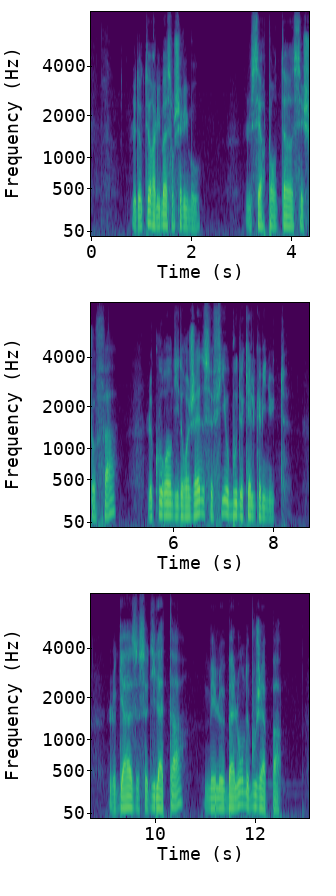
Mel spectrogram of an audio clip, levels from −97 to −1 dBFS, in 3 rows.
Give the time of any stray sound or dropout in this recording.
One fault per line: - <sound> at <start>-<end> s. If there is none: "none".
none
